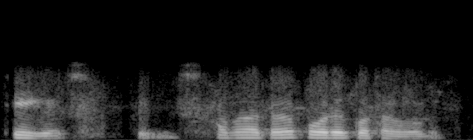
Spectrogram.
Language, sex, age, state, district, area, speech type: Bengali, male, 30-45, West Bengal, Purulia, urban, conversation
